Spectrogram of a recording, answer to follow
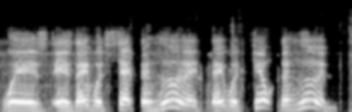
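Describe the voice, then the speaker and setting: A man's voice: a little high, animated, dry recording. Laid-back man, raised voice, lo-fi sound. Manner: laid-back, drawn-out, repeats phrases. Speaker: host. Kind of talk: casual car chat.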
